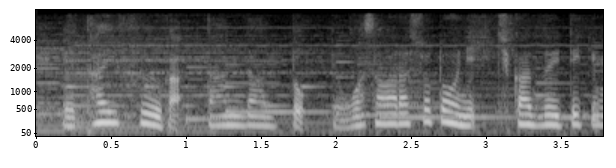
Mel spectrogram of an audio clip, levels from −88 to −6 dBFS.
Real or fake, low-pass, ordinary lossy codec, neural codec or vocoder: real; 7.2 kHz; MP3, 48 kbps; none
